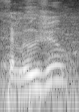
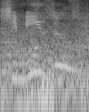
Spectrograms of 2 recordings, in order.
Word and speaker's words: Shimizu: How do you pronounce the port? Samu. Shimizu.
